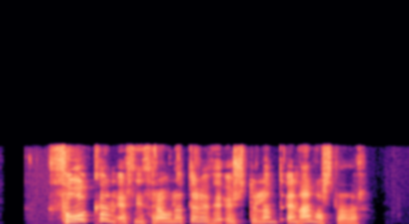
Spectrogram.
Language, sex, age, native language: Icelandic, female, 30-39, Icelandic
